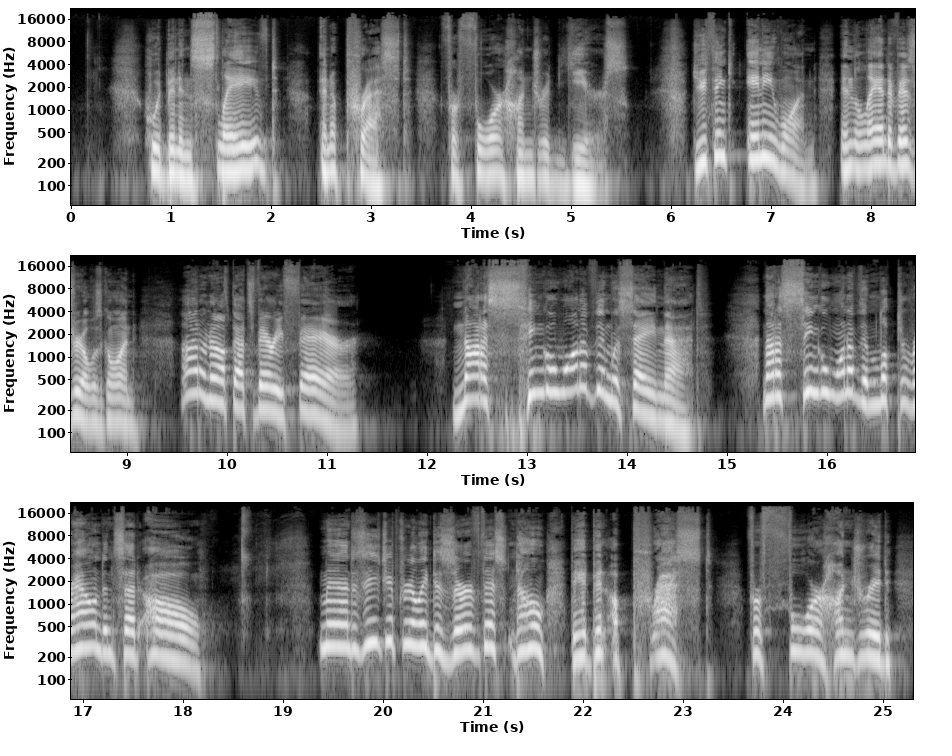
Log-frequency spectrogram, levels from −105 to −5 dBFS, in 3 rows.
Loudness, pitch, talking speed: -19 LUFS, 190 Hz, 145 wpm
